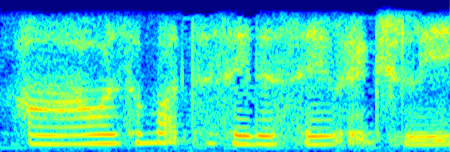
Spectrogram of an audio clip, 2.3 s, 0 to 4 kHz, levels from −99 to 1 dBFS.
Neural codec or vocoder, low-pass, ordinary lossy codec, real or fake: none; 3.6 kHz; AAC, 24 kbps; real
